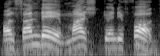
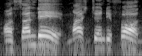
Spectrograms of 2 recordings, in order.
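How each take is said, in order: Both takes have the same delivery.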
